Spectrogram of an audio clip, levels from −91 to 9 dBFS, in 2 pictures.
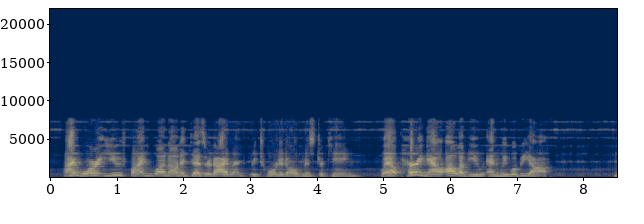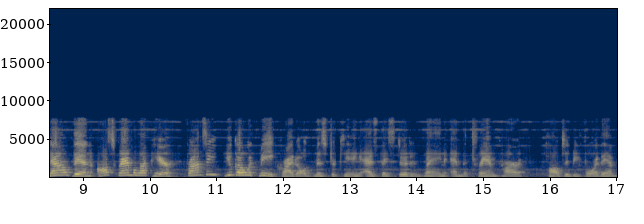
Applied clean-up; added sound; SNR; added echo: neural separator model SepFormer DNS4.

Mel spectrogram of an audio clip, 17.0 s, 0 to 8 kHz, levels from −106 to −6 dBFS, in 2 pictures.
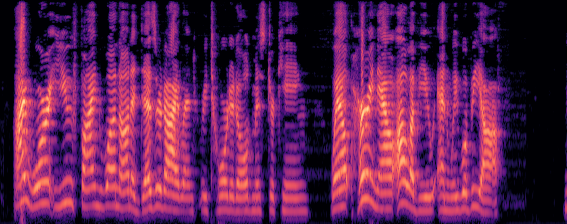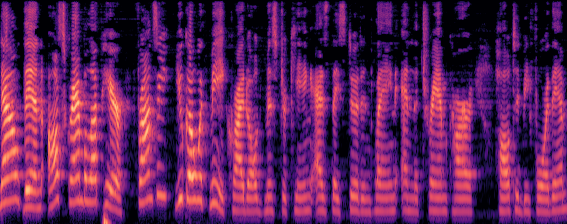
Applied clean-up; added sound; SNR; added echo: none; none; none; none.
